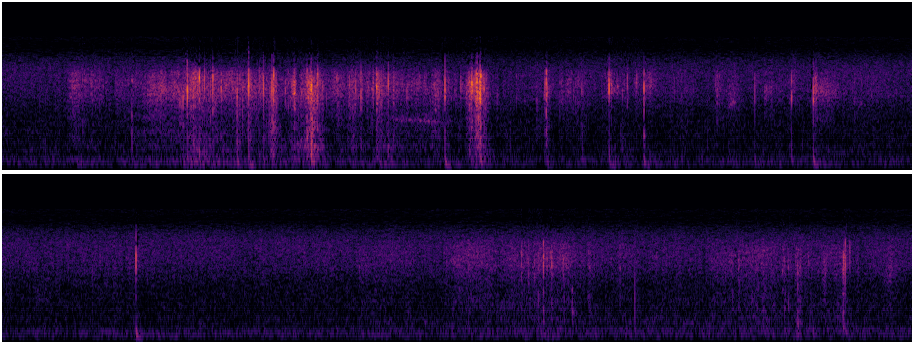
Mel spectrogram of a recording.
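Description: Dishes being washed: irregular clinks and clatters over a steady splashing, watery patter, busiest in the first few seconds, then quieter with scattered clicks. No one speaks.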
